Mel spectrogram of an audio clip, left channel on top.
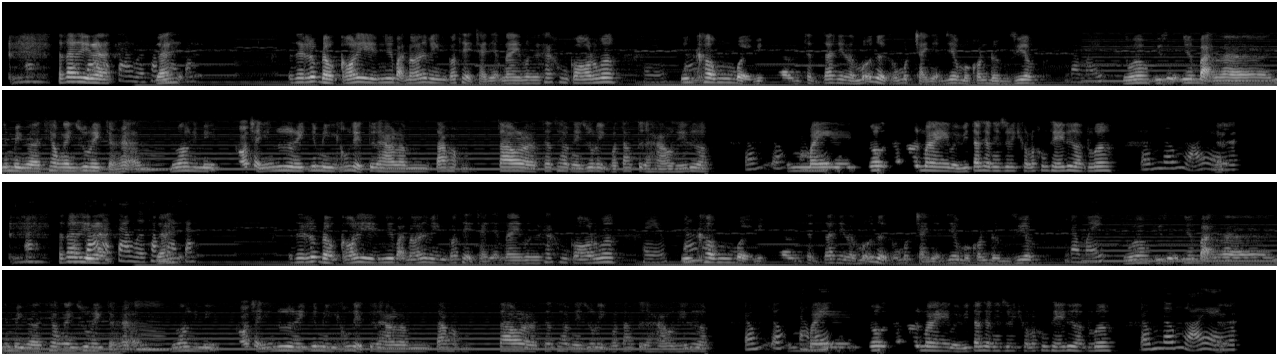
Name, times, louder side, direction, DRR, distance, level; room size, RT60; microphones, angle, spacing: voice 1, 0.1-1.1 1.5-1.8 2.9-6.4 6.8-10.4 11.2-19.8 20.6-23.9 24.9-25.1, left 4 dB, 85° left, 0.4 m, -34 dB
voice 2, 0.7-1.9 6.4-7.1 10.7-11.0 14.1-14.4 20.2-21.1 24.1-25.1, right 5 dB, 55° right, 0.4 m, -41 dB
sound 1, 1.3-13.9, equal, 25° left, 1.2 m, -53 dB
sound 2, 10.8-19.8, equal, 55° left, 1.4 m, -48 dB
3.2 x 2.2 x 2.2 m
head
